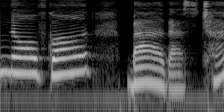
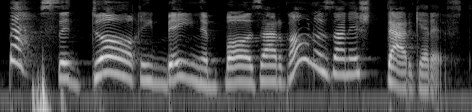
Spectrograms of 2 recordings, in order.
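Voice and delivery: ordinary delivery, nothing marked

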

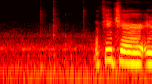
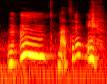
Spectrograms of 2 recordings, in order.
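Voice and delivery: stubborn leg refusing; 7 semitones higher than usual. Pretend. Talking about her weak leg, a playful higher mock refusal. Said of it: "that leg is just like".

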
